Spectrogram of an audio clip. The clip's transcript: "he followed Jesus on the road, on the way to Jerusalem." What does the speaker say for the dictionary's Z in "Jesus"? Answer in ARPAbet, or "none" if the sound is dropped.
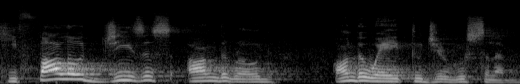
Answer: Z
